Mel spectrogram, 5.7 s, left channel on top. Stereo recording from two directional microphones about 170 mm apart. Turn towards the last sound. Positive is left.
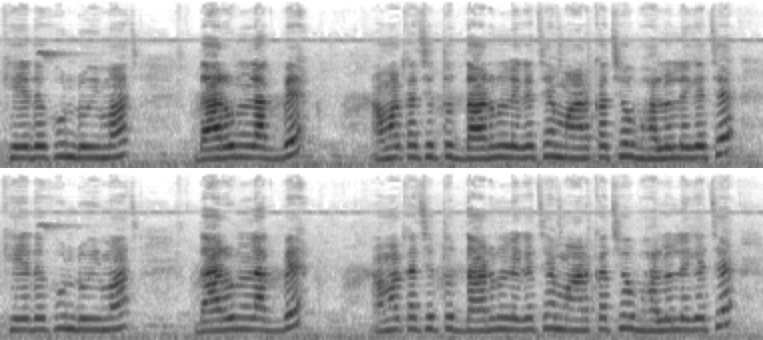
turn(degrees=15)  # may be behind; listen again after turning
